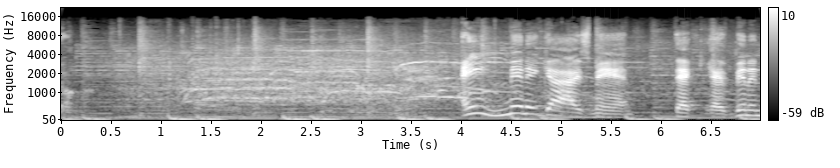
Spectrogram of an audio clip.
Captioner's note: applause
